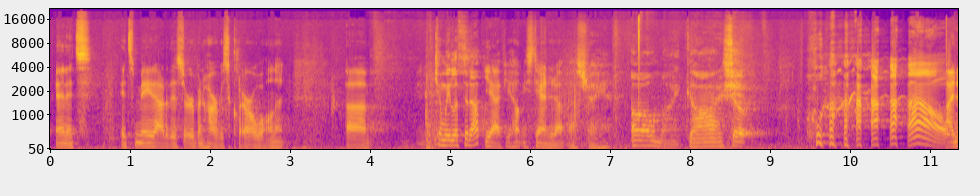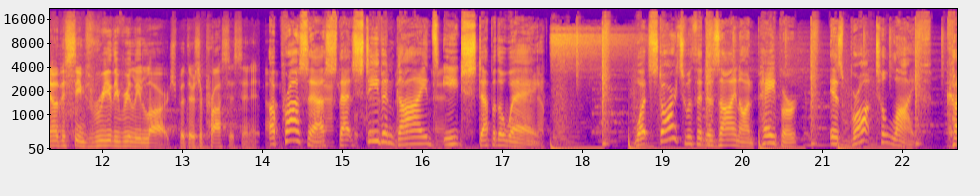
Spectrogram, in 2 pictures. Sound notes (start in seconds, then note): 9.4 laughing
